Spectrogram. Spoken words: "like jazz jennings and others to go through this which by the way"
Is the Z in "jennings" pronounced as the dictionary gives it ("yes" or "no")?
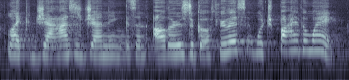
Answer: yes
